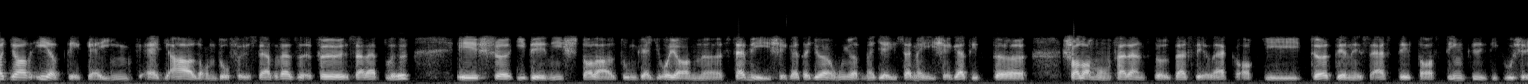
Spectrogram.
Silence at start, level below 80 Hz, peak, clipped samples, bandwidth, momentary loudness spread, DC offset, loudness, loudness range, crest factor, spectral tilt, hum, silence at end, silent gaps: 0 s; -56 dBFS; -2 dBFS; under 0.1%; 4.3 kHz; 7 LU; under 0.1%; -20 LUFS; 2 LU; 18 dB; -6 dB/octave; none; 0 s; none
